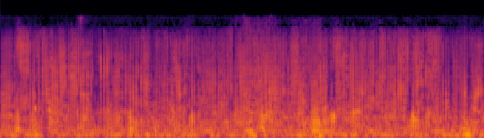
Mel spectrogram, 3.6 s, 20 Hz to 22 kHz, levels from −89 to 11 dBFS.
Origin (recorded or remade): remade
